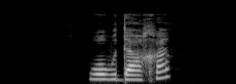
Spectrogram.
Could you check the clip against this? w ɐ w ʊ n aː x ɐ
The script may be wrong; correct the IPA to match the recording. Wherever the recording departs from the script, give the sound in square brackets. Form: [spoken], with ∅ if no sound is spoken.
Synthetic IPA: w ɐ w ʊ [d] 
